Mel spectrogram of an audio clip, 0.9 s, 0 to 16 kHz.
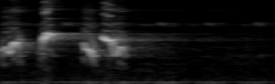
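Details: Streak-eared Bulbul, recorded 20 March 2022. A rapid, cheerful burst of four warbled notes, the second highest, is followed by near silence.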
